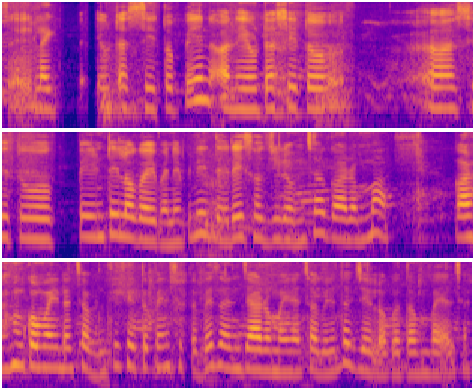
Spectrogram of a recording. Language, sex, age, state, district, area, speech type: Nepali, female, 30-45, West Bengal, Alipurduar, rural, spontaneous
